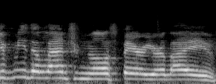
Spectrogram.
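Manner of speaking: high-pitched, squeaky pixie yell. Game master voicing a tiny pixie-like creature sneaking up on a player: high-pitched squeaky yell. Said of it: "high-pitched, squeaky voice yell".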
